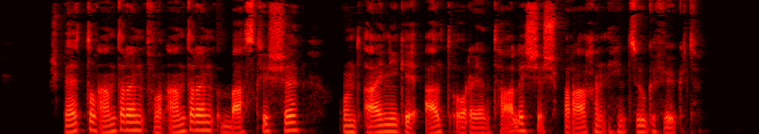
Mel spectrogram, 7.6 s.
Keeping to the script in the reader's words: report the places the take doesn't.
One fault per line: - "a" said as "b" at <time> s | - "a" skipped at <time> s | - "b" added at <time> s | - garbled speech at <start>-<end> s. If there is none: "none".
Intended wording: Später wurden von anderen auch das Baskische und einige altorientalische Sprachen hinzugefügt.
- "wurden" said as "anderen" at 1.0 s
- "auch das" skipped at 2.2 s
